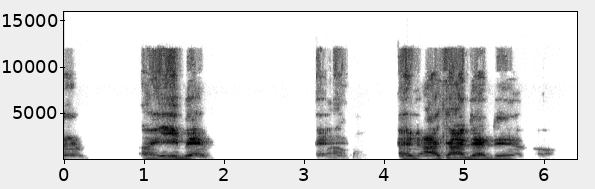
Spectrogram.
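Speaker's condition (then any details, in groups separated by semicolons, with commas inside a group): ALS/MND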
